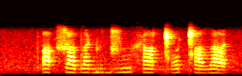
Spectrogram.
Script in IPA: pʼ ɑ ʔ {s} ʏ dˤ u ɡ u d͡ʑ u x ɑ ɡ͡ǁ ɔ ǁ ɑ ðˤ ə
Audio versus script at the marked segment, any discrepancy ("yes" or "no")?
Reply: yes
